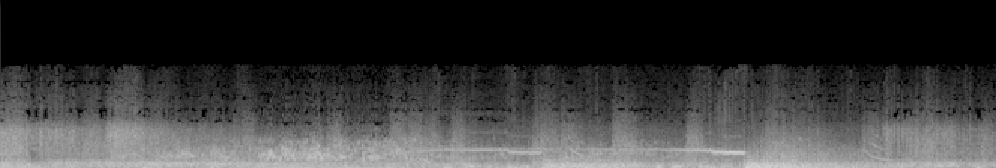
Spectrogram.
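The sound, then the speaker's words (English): A loud, steady drone of an aeroplane engine fills the scene, mixed with heavy rumbling and booming noise, and a high whining tone rises briefly partway through. No one speaks. “Fought with bigger guns, better rifles, and also with inventions called U-boats and aeroplanes.”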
